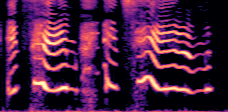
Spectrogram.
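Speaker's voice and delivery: high, loud ecstatic shrieks; fan shriek. A narrator's reading. Dolores spotting the singer, shrieking high and loud. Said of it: "Dolores could be heard above everyone".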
